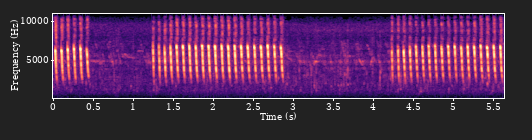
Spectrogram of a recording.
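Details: Bar-winged prinia delivering crisp 'tembakan' bursts: fast runs of high, evenly spaced sharp notes lasting a second or more, separated by brief silent pauses, over faint background hiss.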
